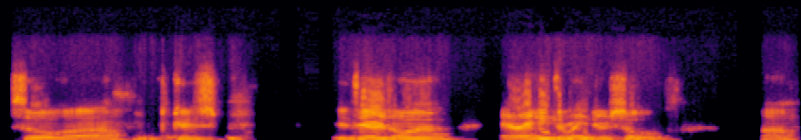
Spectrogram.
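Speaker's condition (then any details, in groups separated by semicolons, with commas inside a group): Cerebral palsy, severe; wheelchair user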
